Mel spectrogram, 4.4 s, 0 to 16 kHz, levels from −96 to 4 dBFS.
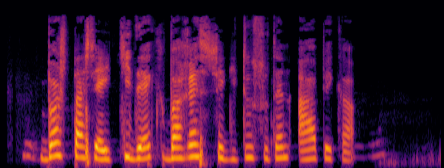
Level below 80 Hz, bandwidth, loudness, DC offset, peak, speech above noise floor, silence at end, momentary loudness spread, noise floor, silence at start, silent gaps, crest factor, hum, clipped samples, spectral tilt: -58 dBFS; 11.5 kHz; -19 LUFS; under 0.1%; -2 dBFS; 43 dB; 0.9 s; 12 LU; -62 dBFS; 0.25 s; none; 20 dB; none; under 0.1%; -5 dB/octave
